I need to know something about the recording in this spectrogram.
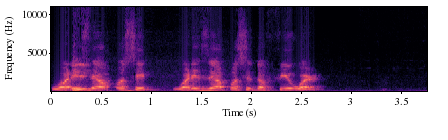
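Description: A young man speaks calmly and clearly into a microphone, heard close up as on an online call.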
